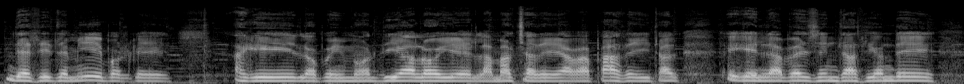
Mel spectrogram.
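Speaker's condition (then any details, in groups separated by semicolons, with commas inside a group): Cerebral palsy; present from birth, brain damage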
